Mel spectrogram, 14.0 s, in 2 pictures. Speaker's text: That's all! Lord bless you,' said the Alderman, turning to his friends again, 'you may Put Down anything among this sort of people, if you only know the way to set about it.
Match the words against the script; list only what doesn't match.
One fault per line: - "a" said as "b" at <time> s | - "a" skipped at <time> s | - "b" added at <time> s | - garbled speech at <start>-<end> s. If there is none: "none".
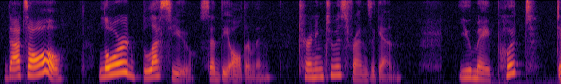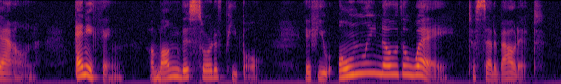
none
